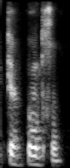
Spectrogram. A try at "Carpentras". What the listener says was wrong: Mais faut le S, Tu prononces pas le S à Carpentras?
